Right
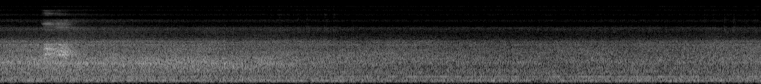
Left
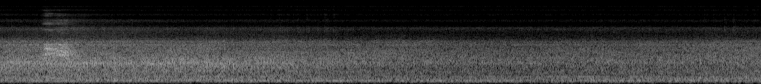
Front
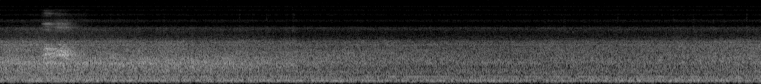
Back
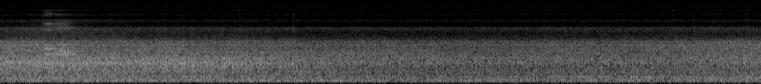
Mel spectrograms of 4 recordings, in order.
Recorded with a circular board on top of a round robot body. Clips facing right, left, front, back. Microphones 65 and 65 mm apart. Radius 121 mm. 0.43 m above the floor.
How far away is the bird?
About 0.8 m.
